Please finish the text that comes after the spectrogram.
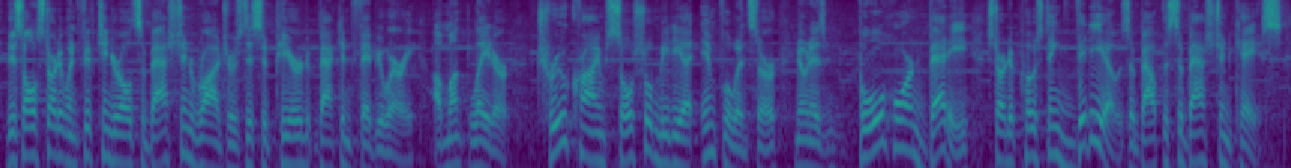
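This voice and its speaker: Male TV news anchor over music. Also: medium pitch. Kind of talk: scripted TV news narration.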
